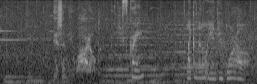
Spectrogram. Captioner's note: whispering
